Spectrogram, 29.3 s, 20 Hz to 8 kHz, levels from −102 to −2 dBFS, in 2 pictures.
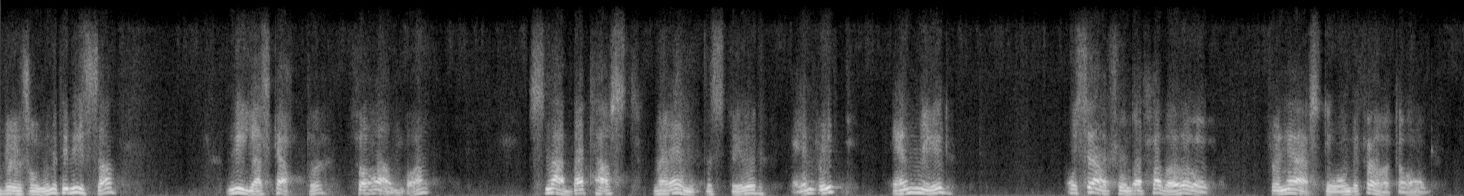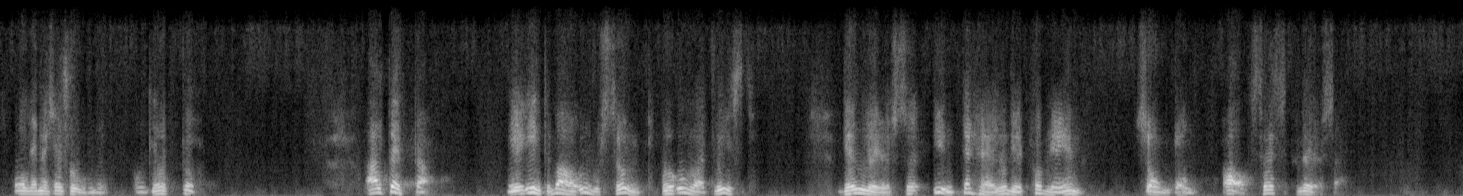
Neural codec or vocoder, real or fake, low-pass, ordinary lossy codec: codec, 16 kHz, 1 kbps, FreqCodec, smaller model; fake; 7.2 kHz; Opus, 16 kbps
